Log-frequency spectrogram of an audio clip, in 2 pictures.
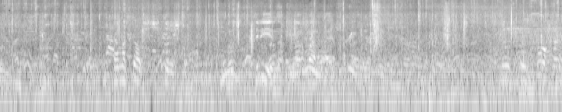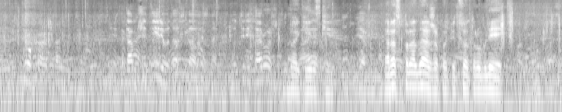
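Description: People talk nearby outdoors.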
